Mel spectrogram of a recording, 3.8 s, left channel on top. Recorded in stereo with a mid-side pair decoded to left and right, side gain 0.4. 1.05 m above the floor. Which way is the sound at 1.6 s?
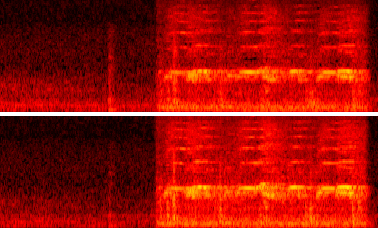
65° right.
